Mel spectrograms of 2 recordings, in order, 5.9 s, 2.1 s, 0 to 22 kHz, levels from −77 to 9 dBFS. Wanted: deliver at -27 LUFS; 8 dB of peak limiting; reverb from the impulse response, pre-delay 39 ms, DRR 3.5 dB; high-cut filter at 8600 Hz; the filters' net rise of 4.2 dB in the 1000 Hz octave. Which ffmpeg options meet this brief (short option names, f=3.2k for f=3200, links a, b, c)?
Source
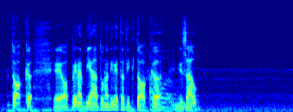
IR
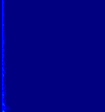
-filter_complex "[0:a]lowpass=8.6k,equalizer=f=1k:t=o:g=5,alimiter=limit=-17.5dB:level=0:latency=1,asplit=2[a][b];[1:a]atrim=start_sample=2205,adelay=39[c];[b][c]afir=irnorm=-1:irlink=0,volume=0.5dB[d];[a][d]amix=inputs=2:normalize=0,volume=2dB"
